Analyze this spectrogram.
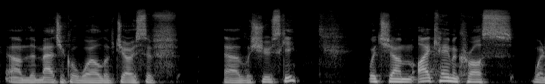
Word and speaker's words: Lisiewski: He tended to do the W more as a V, like a German V, like a chef's V, like soft F. but Lisiewski.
